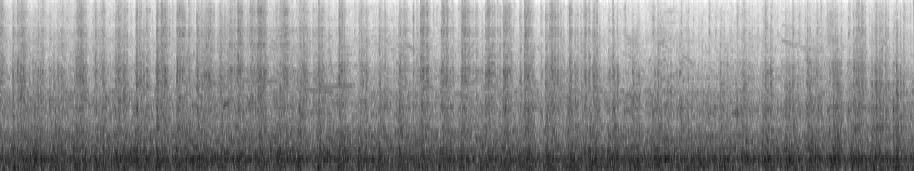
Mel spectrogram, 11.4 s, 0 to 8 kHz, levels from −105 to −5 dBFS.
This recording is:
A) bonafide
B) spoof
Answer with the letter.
A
